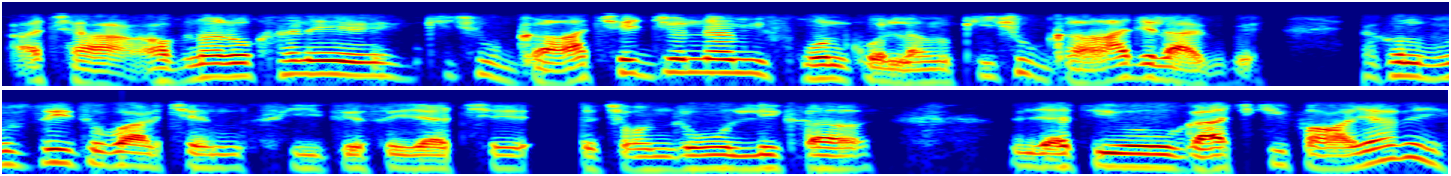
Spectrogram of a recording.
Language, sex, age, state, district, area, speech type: Bengali, male, 45-60, West Bengal, North 24 Parganas, urban, conversation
